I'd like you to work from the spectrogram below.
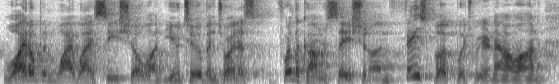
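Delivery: bright, quick announcer plug; show promo read. Acted. Host plugging the show to viewers, announcer style. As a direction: sell the show to the audience.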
